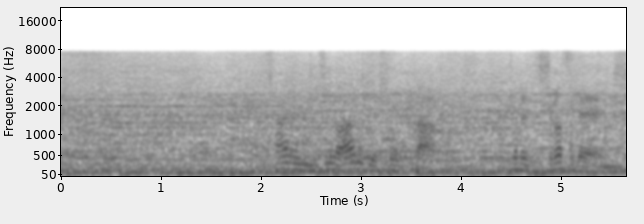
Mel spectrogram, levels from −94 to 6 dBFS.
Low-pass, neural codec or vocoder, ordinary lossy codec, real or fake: none; codec, 16 kHz, 6 kbps, DAC; none; fake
